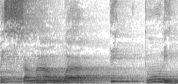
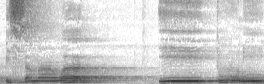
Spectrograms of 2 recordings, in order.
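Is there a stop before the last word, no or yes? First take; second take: no; yes. First: The words run together without a stop. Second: It stops, then restarts with an 'ee' sound.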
